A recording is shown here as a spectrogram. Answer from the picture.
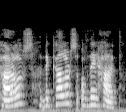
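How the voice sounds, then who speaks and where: A woman's high voice with a Greek accent, lively intonation and a very slow pace. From Greece, Thessaloniki. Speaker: community organiser. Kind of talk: online group celebration talk. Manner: halting.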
